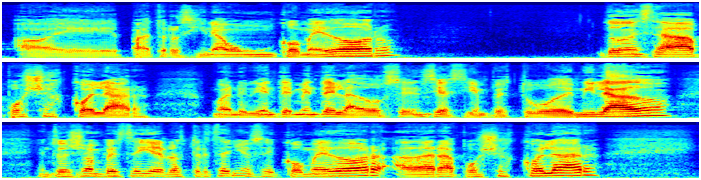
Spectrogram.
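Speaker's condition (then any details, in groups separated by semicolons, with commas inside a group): No condition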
